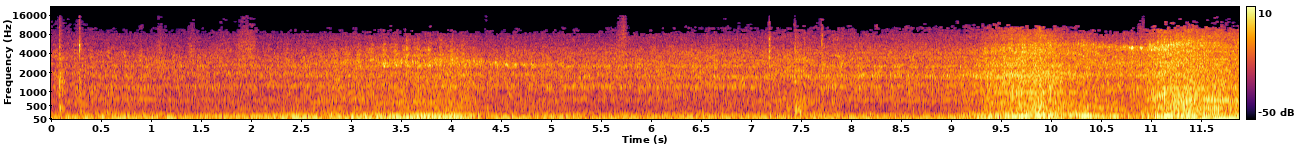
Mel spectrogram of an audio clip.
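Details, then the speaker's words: Straight-piped dually diesel, just after the straight-pipe exhaust install: the loud open-pipe engine idles steadily, then stumbles and breaks up when revved. Owner suspects it is still misfiring under throttle, possibly causing smoke; at idle it sounds fine. "it still sounds like it's misfiring a little bit that could be you know causing the smoke when I live it but like an idle there's nothing it's only when I read it so maybe it's still misfiring"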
